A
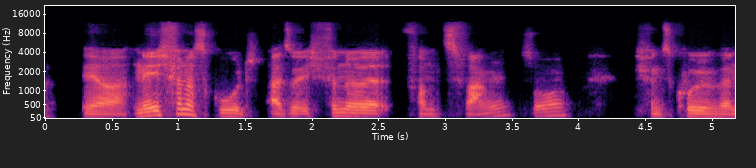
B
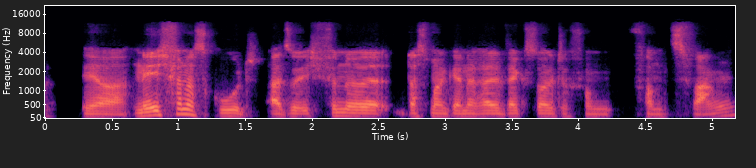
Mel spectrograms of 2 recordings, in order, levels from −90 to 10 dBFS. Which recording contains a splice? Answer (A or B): A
